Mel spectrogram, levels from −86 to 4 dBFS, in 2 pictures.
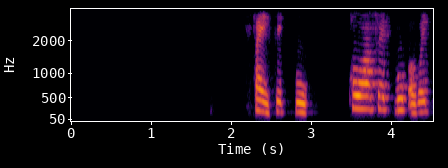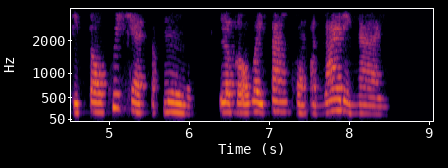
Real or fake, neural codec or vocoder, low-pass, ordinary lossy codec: real; none; 3.6 kHz; none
